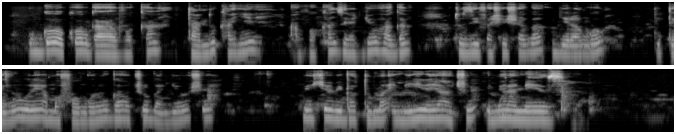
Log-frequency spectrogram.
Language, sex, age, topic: Kinyarwanda, female, 18-24, agriculture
